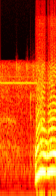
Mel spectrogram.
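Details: Eva, a female pet dog, howls indoors toward the camera to say she needs to go outside to the bathroom; a short, loud, steady voiced tone with rich overtones bursts in after a quiet stretch.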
